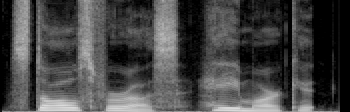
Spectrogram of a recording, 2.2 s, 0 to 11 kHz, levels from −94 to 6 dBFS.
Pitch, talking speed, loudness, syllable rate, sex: 185 Hz, 110 wpm, -14 LUFS, 3.2 syllables/s, female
